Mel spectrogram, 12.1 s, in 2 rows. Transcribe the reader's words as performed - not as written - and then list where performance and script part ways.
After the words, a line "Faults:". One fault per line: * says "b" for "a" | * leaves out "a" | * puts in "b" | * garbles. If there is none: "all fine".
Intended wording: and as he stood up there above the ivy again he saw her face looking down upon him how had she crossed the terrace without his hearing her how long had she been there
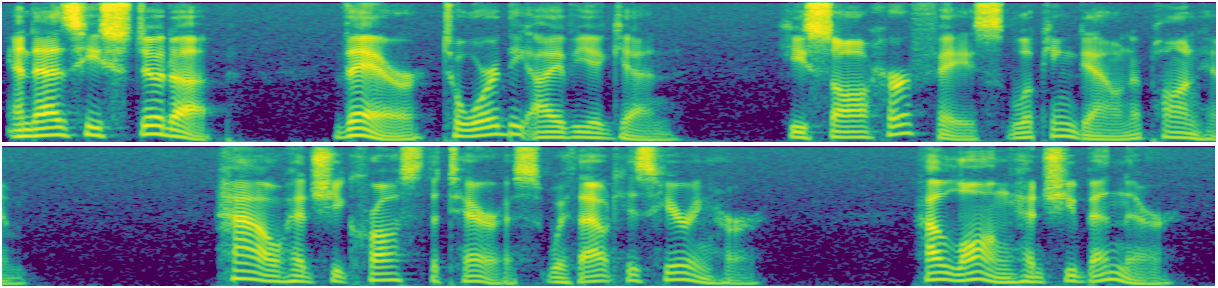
and as he stood up there toward the ivy again he saw her face looking down upon him how had she crossed the terrace without his hearing her how long had she been there
Faults:
* says "toward" for "above"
